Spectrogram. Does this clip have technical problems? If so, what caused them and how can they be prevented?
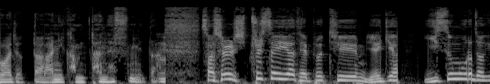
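Yes. The speech clip has compressed frames skipped at 0.44 s, 3.97 s and 4.72 s. Each time, playback jumps ahead by roughly 0.7 s, which points to about ten frames of around 93 ms each that never reached the output, either missing from the file or rejected by the decoder as damaged. To prevent it, check the file's integrity after transfer or storage, and re-encode from the original source if frames are corrupt.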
